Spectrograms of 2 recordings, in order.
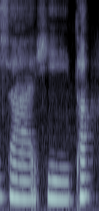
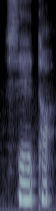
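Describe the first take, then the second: First: The two vowels are said separately, one after another. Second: The two vowels merge into a single vowel sound. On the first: The speaker calls it wrong. "one after the other like that" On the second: The speaker calls it right. "it becomes seta"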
